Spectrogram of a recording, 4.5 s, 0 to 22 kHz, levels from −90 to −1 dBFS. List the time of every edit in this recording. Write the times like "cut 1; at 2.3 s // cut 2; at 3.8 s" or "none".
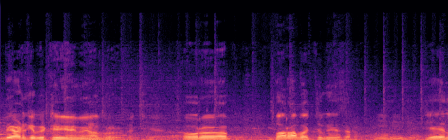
none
